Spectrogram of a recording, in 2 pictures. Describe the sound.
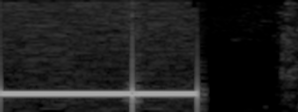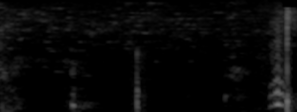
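A telephone ring tone plays during a call transfer to a hospital radiology line: one steady, even tone lasting about two seconds ends in a click, followed by near silence with a few faint clicks.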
